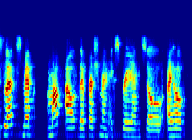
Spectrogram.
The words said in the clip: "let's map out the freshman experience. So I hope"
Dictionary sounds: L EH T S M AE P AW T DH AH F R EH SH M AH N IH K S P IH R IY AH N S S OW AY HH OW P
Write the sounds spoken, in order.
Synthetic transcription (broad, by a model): L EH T S M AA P AW T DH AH F R EH SH M AH N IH K S P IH R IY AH N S S OW AY HH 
